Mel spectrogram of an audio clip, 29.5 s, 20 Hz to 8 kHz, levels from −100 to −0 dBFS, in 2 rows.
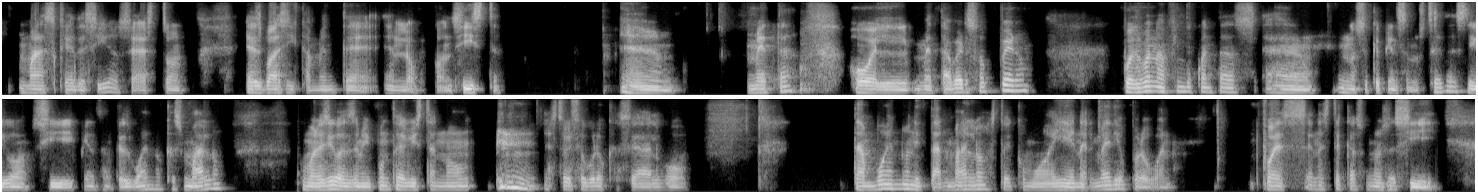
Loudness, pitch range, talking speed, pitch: -23 LUFS, 105-130 Hz, 150 wpm, 110 Hz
